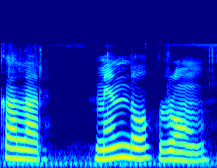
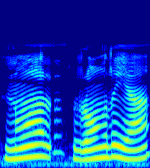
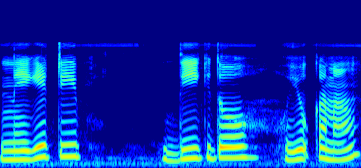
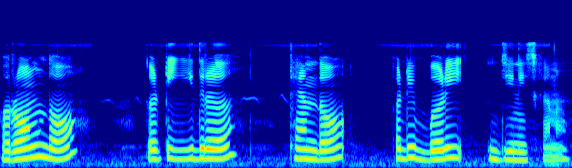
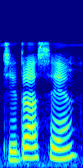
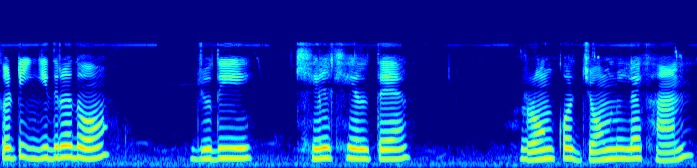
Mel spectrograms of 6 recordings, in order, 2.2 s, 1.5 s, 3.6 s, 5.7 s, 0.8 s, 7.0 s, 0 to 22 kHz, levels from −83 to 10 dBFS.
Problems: none marked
